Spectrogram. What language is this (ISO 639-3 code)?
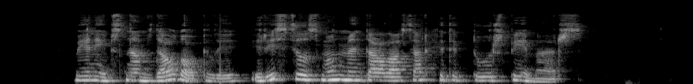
lav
